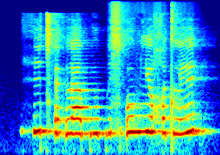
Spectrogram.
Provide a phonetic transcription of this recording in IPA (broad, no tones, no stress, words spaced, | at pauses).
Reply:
hi t͡sʼɛʔla bu bisʔovlʲuχɯt le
